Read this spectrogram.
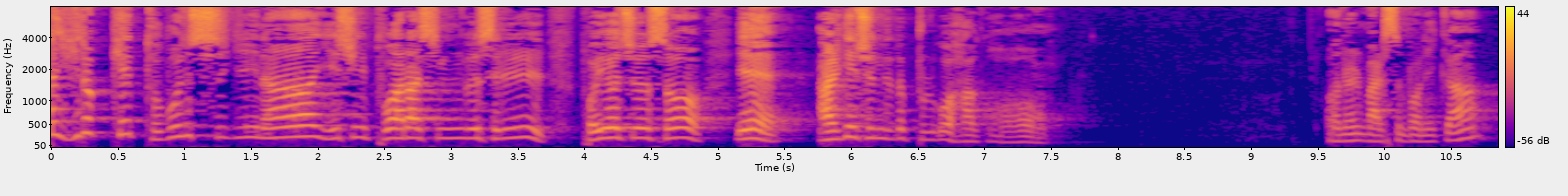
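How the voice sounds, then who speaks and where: A pastor with a high, husky voice gives a sermon during a church service, talking in a conversational style, asking the congregation rhetorical questions, and repeating phrases for emphasis.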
